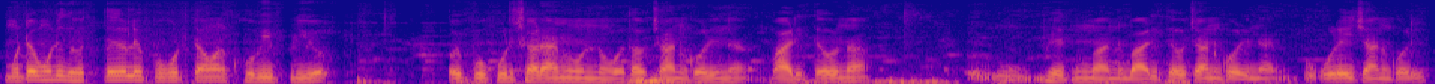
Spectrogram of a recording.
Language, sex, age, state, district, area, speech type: Bengali, male, 18-30, West Bengal, Darjeeling, urban, spontaneous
